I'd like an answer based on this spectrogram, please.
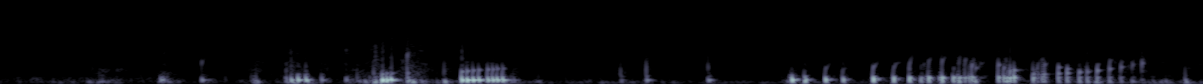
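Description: Loud gurgling and rumbling bursts from an empty stomach, normal hunger rumbles.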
